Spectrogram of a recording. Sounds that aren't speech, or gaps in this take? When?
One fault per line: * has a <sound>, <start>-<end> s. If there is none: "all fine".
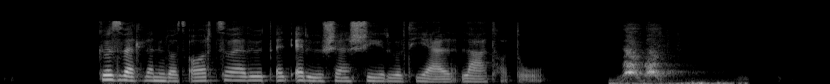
* has a dropout, 1.8-1.8 s
* has a bark, 6.1-7.5 s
